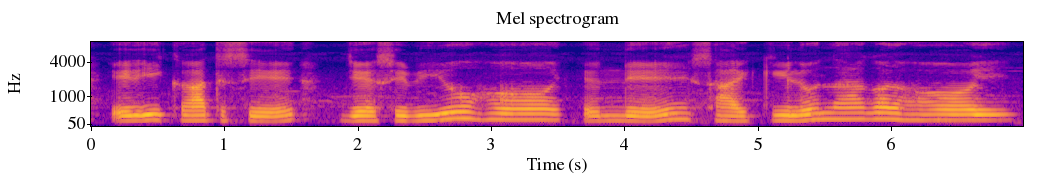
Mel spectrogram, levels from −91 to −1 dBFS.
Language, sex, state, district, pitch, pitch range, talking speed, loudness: Maithili, male, Bihar, Samastipur, 150 Hz, 130-160 Hz, 75 wpm, -20 LUFS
